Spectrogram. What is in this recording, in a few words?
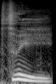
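"three", spoken, female; Techno Trance Essentials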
